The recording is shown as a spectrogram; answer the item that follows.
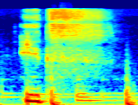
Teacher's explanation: Dalam frase it is dan it has, kala dikontraksikan fonem Z dari is atau dari has berubah menjadi s. Dan memang oleh karena pengaruh fonem tak bersuara itu, yakni T dari kata it.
